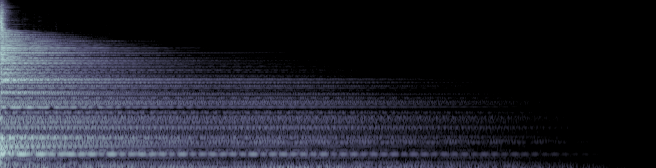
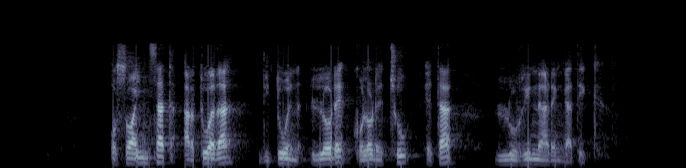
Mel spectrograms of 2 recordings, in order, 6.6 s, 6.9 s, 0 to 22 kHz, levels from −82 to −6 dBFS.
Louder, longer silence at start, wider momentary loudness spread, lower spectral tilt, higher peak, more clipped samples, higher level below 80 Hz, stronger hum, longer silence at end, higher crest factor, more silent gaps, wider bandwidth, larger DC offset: first, -24 LUFS vs -36 LUFS; second, 0 s vs 1.1 s; first, 25 LU vs 16 LU; second, 0 dB/octave vs -1.5 dB/octave; first, 0 dBFS vs -14 dBFS; neither; first, -54 dBFS vs -72 dBFS; neither; first, 3 s vs 0.85 s; first, 30 dB vs 24 dB; second, none vs 4.83-4.94 s; first, over 20 kHz vs 7.6 kHz; neither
